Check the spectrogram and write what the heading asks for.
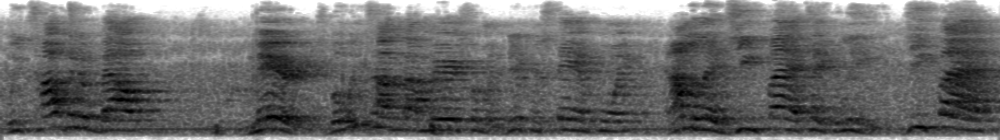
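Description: A man's voice: high voice, normal speed. A man, hosting a casual barbershop debate, playful and teasing, pressing with repeated questions. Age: 40s. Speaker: show host. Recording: roomy, distant, muffled and noisy.

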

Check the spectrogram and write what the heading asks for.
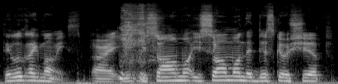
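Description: With a voice on the high side and a quick pace, a podcast co-host explains game patch changes over a noisy background. The gaming chat is casual, and his rambling explanations often trail off.

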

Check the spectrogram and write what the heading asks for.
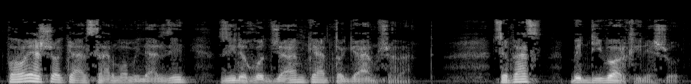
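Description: A man narrating a story as an audiobook in a steady, measured reading. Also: low-pitched, vocal fry, slight background noise.

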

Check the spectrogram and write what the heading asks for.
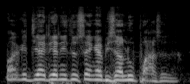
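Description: Male pastor, middle-aged, sermon storytelling, high voice, long church-hall reverb. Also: racing. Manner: lively anecdotal storytelling, often addresses the congregation.

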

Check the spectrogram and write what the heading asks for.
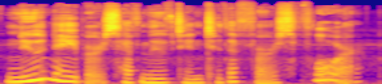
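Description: Slow, gravelly woman deacon. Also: medium pitch, big pitch swings, a little mellow. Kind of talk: children's sermon and storybook reading.

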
